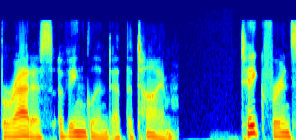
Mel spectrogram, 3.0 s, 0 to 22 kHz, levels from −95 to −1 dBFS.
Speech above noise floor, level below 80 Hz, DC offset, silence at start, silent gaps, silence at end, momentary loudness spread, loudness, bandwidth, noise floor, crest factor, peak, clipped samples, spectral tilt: 37 dB; -42 dBFS; under 0.1%; 0 s; none; 0 s; 10 LU; -22 LUFS; 12 kHz; -58 dBFS; 20 dB; -2 dBFS; under 0.1%; -5 dB/octave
